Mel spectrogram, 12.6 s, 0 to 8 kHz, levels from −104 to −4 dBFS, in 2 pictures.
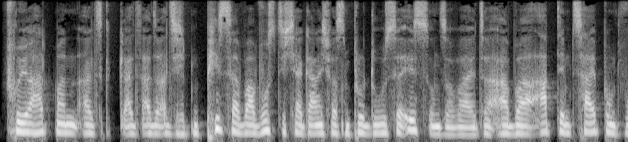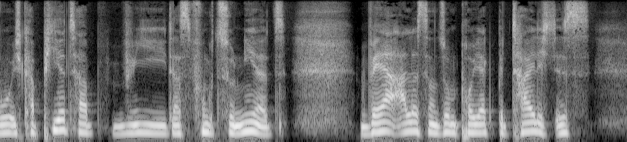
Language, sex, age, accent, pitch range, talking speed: German, male, 40-59, German, 120-135 Hz, 200 wpm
